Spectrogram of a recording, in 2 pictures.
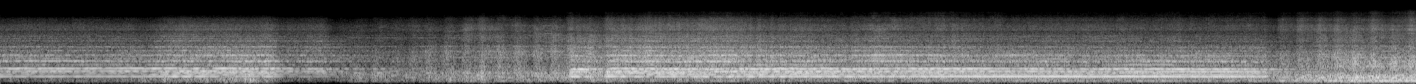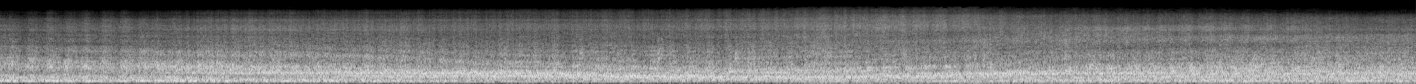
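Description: Steam locomotive's chime whistle sounding two long blasts for a road grade crossing, the second about seven seconds long. The train then passes close by with its wheels clattering over the rails.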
